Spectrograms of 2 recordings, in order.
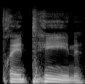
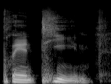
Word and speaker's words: plantain: doing that okay it's pronounced plantin not plene uh in addition I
